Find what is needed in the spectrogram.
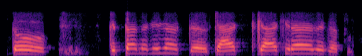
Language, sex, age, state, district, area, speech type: Urdu, male, 18-30, Telangana, Hyderabad, urban, conversation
